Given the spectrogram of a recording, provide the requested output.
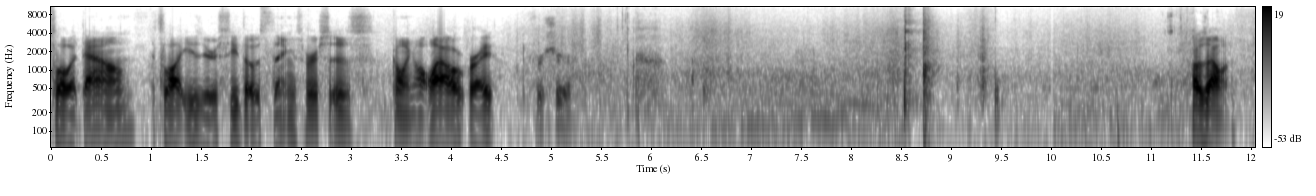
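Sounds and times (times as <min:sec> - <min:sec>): golf club striking ball: 0:08.5 - 0:09.6.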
